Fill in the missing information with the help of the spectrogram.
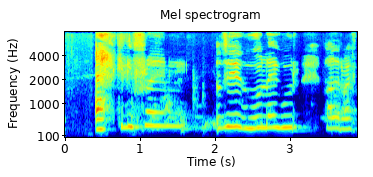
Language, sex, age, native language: Icelandic, female, 50-59, Icelandic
